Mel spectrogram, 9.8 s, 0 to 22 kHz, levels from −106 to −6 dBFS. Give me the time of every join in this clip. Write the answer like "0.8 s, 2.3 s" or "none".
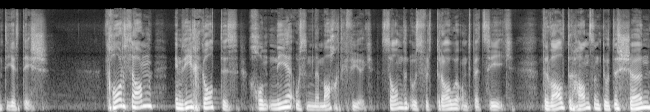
5.6 s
